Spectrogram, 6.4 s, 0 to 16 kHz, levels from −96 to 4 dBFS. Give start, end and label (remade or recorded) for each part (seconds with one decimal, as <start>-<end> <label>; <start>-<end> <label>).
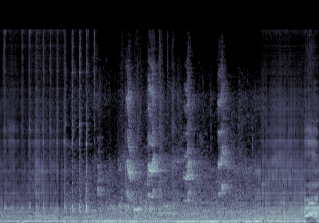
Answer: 0.0-1.3 remade; 1.3-5.1 recorded; 5.1-6.4 remade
